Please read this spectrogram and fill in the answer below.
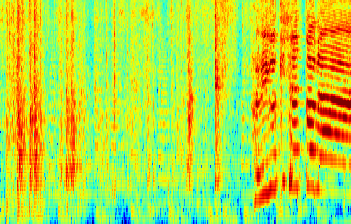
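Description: Background music with a steady beat, and a rattling clatter in the first second as a boxed toy drops down a cardboard vending machine's chute. Near the end a voice-like tone rises and then falls.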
